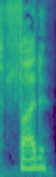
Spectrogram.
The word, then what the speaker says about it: PhD: Phonetically, it's FUD. That's what it sounds like when it hits something. So it is a CNC machined projectile that has pedals cut back into it.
